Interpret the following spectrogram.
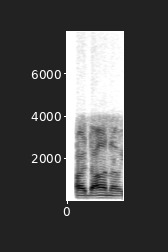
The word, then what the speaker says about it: Cardano: I think is that how you pronounce it? Cardano, yeah.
